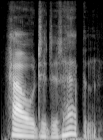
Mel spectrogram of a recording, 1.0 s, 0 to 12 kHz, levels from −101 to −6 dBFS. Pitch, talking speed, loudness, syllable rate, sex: 110 Hz, 230 wpm, -22 LUFS, 6.6 syllables/s, male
